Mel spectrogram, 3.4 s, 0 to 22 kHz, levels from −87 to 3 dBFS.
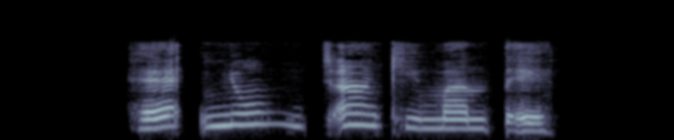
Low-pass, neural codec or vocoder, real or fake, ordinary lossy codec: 7.2 kHz; none; real; AAC, 32 kbps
